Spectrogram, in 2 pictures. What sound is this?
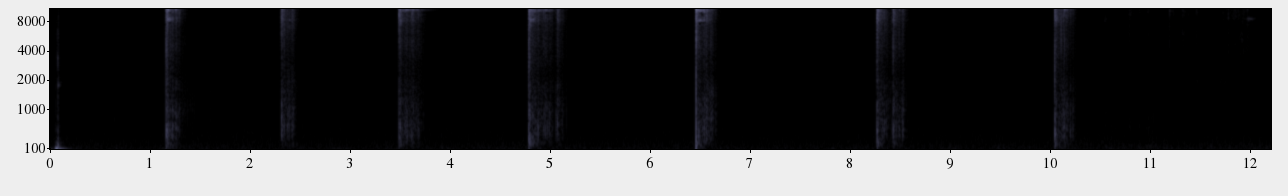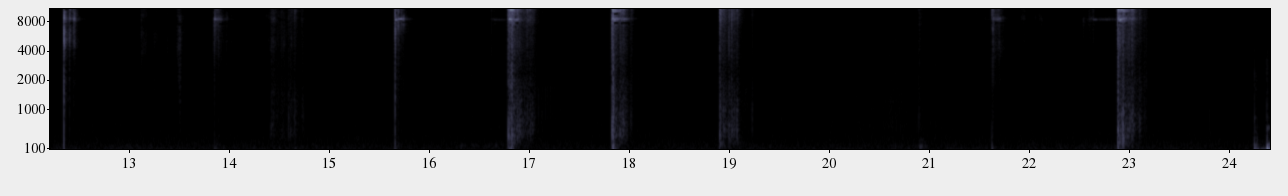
Coins Being Dropped-Assorted
An assortment of sounds made by dropping coins.
cash, money, coin, Coins, game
